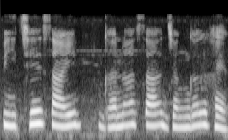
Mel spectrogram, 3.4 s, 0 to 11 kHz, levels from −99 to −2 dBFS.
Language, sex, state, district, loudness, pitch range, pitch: Hindi, female, Uttar Pradesh, Lucknow, -16 LUFS, 225-260 Hz, 245 Hz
